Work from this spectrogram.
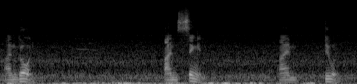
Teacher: sometimes we delete the g sound at the end of a verb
